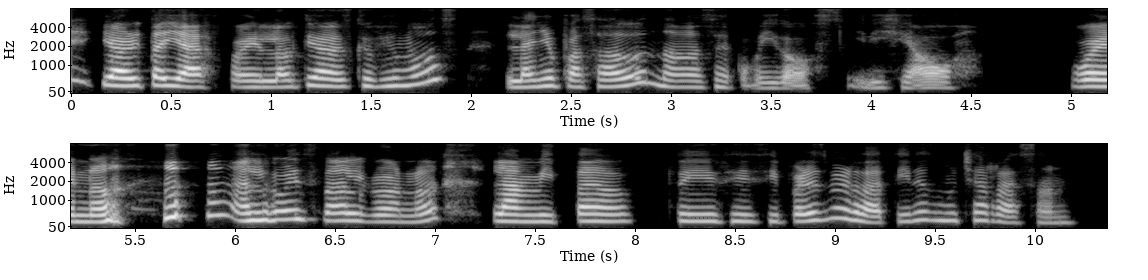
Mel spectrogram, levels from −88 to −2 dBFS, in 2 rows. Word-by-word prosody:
Y 295 - +6
ahorita 270 +1 +7
ya 235 -4 +5
fue 220 -1 -1
la 220 +1 0
última 260 +3 +2
vez 240 -1 0
que 255 - -3
fuimos 310 - -3 0.2
el 220 - -1
año 245 +5 +1
pasado, 240 - 0
nada 225 -9 -4
más 215 - -9
me 220 - -8
comí 190 -1 -12
2, - - -6
y - - -18
dije: 200 -1 -9
"Oh", 100 -1 -2 0.6
bueno, 240 +1 +4 0.6
algo 290 +3 +4
es 320 -1 -2
algo, 265 -4 0
¿no?, 235 +6 -3 0.3
la 250 -1 +5
mitad, 245 +1 0 0.2
sí, 250 -1 -2
sí, 245 0 -6
sí. 240 +1 -12
Pero 250 +3 0
es 290 - -6
verdad, 270 - 0
tienes 275 +5 -7
mucha 275 0 -6
razón. 200 -3 -9
245 Hz, 210 wpm, -20 LUFS, 225-270 Hz, 0.6 s, ahorita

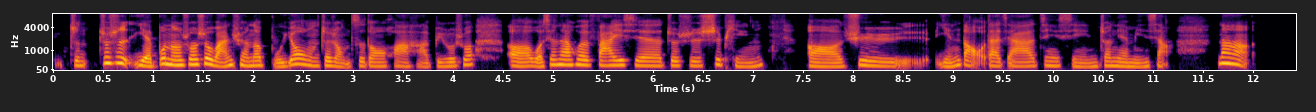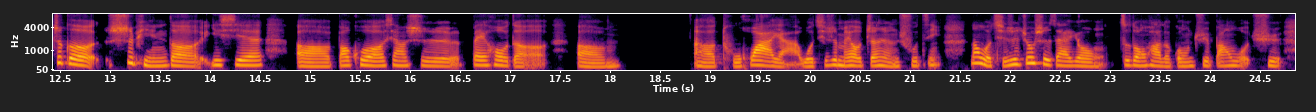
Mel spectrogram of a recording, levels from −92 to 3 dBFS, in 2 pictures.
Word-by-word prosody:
真 200 -1 -2
就 300 - +4
是 295 -3 +5
也 190 -5 +5
不 260 +11 +3
能 220 -4 +6
说 235 +2 +4
是 260 - +6
完 220 - +5
全 215 -4 0
的 200 0 +3
不 155 +1 -2
用 230 -3 +2
这 190 0 +1
种 155 -7 -3
自 180 +2 -3
动 170 -1 -1
化 165 -1 -2
哈。 155 - -7
比 165 - -7
如 170 +1 -2
说， 230 +6 -2 0.3
呃， 175 -2 +3
我 160 -2 +2
现 230 +7 0
在 225 -1 +5
会 225 -2 +3
发 205 -1 +2
一 210 - +3
些 190 -4 -1
就 195 -1 -1
是 190 -1 -5
视 235 +5 0
频， 170 +3 -7 0.4
呃， 160 -2 +2
去 195 - -3
引 160 - -3
导 215 - +2
大 180 -2 0
家 170 +1 0
进 185 0 -4
行 155 -2 -4
正 185 +1 -3
念 170 -2 -2
冥 155 +1 -4
想， - - -2 0.5
那 280 -4 +5 0.4
这 315 - 0
个 260 - +5
视 310 - 0
频 190 -6 -2
的 185 -4 +2
一 215 - -2
些， 210 -1 +1 0.3
呃， 165 -1 +2
包 200 +1 +1
括 200 -3 +2
像 195 -1 -3
是 180 -2 -3
背 210 -1 +2
后 210 -2 0
的， 160 -1 -2 0.3
呃， 150 -3 -1 0.9
呃， 160 -2 -1
图 160 0 -7
画 200 -1 +5
呀， 160 - -3
我 165 - 0
其 205 - -8
实 220 - +1
没 205 -3 0
有 190 -2 +3
真 190 +1 0
人 180 -3 -4
出 185 +2 -6
镜， 220 - -5 0.3
那 295 - +2
我 185 - +4
其 180 +1 -4
实 235 +3 +3
就 295 +5 +2
是 255 -5 +2
在 200 -3 0
用 175 -3 -2
自 210 - -1
动 195 -2 +1
化 190 -2 0
的 165 - -5
工 170 +2 -4
具， 190 +1 -6
帮 185 +2 -3
我 - - -6
去， 190 -3 -5
190 Hz, 225 characters per minute, -20 LUFS, 170-215 Hz, 0.9 s, 能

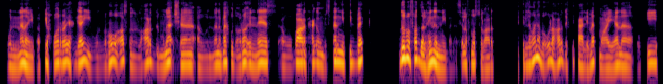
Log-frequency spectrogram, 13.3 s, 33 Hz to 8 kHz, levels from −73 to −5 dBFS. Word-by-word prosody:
وإن 105 +1 -3
أنا 130 -3 +5
يبقى 100 -2 -7
في 135 - +3
حوار 130 +2 -1
رايح 135 -2 +1
جاي، 135 -1 +3
وإن 100 +1 -19
هو 145 +8 +1
أصلًا 115 -8 -4
العرض 120 +5 -3
مُناقشة، 120 +1 +1
أو 105 -3 -9
إن 100 +2 -11
أنا 120 0 0
باخُد 130 -3 0
آراء 125 +5 0
الناس 130 +3 +1
أو 105 -1 -11
باعرض 135 +4 +4
حاجة 135 +1 -1
ومستني 130 +4 0
feedback 140 +4 +3 0.8
ده 180 - +10
بافضّل 170 - +4
هنا 135 +5 +5
إن 105 -5 +1
يبقى 95 -2 -10
الأسئلة 125 +7 -5
في 125 - -6
نُصّ 120 -4 -3
العرض، 100 +1 -4 0.5
لكن 115 - -7
لو 125 +6 0
أنا 195 +1 +5
باقول 145 +2 -2
عرض 140 +5 -2
في - - -16
تعليمات 110 +4 0
معيّنة، 100 +1 -1
وفي 130 +7 -3
120 Hz, 185 wpm, -23 LUFS, 105-135 Hz, 0.8 s, ده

